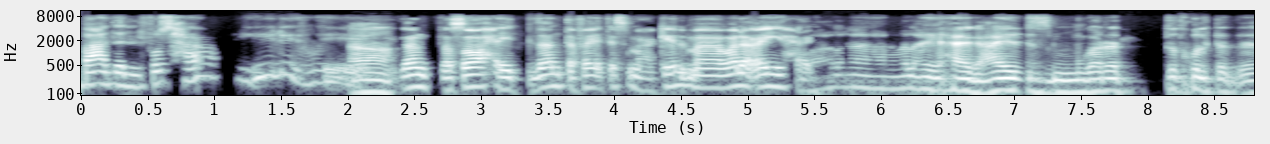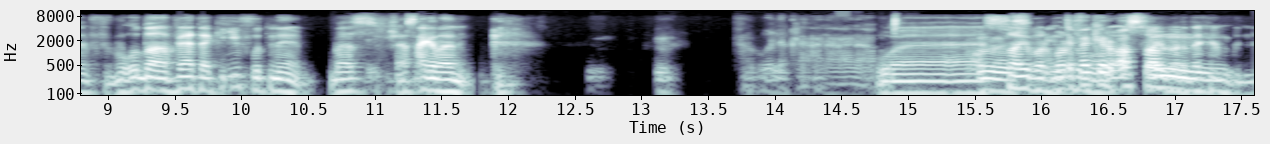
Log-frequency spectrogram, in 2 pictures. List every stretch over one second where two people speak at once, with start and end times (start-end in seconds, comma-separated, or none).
15.4-16.9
